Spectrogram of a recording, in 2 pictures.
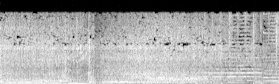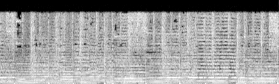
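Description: A car engine accelerates hard, its revving pitch climbing over the first few seconds before settling into a loud, sustained roar that continues to the end.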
